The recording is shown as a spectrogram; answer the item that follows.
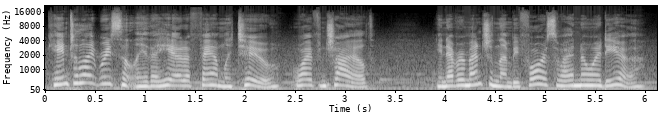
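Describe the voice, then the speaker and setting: A woman game streamer reading dialogue aloud with chatty reactions, stumbling and correcting herself as she goes. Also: on the high side. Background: video game music.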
